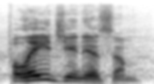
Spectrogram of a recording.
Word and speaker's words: Pelagianism: It's time for another heresy, and this is the one, you pronounce it this way, I was asked before service, Pelagianism.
